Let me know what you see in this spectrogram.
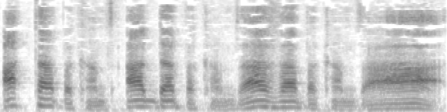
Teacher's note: A consonant like T between two vowels will tend to become D and then the and then maybe nothing between those vowels.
